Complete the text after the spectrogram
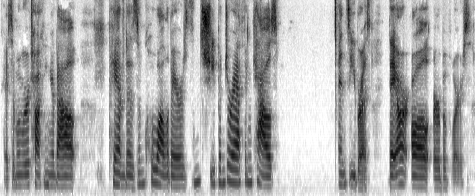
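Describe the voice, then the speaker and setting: A woman's voice: deep voice, unhurried, a bit bright. A woman teacher with a South Jersey accent giving a recorded science lesson, explaining in a friendly, chatty way and correcting herself as she goes.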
